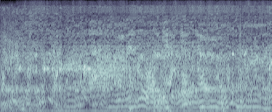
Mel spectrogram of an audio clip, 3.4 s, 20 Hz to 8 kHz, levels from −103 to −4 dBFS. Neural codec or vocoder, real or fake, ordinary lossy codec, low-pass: codec, 16 kHz, 8 kbps, FunCodec, trained on LibriTTS, 25 frames a second; fake; Opus, 16 kbps; 7.2 kHz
